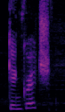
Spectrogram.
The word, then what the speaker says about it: Gingrich: Steph, Gingrich? Is that how you say it? Yeah, that's right.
